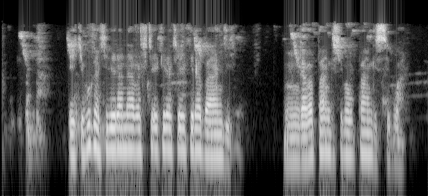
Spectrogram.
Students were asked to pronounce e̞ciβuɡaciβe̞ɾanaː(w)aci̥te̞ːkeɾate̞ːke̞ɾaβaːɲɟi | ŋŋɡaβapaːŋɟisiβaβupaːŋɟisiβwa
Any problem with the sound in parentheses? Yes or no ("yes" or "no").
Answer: yes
